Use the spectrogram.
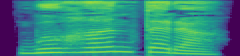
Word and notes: ಗುಹಾಂತರ: kannada

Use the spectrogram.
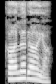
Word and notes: ಕಾಲರಾಯ: Kannada

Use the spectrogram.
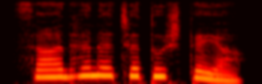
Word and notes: ಸಾಧನಚತುಷ್ಟಯ: sādhana catuṣṭaya

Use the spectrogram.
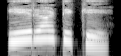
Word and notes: ಏರಾಟಿಕೆ: Kannada

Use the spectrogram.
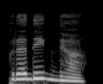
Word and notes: ಪ್ರೋದ್ಗತ: prōdgata

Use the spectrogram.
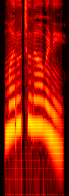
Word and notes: ಮರುಚುನಾವಣೆ: maru cunāvaṇe

